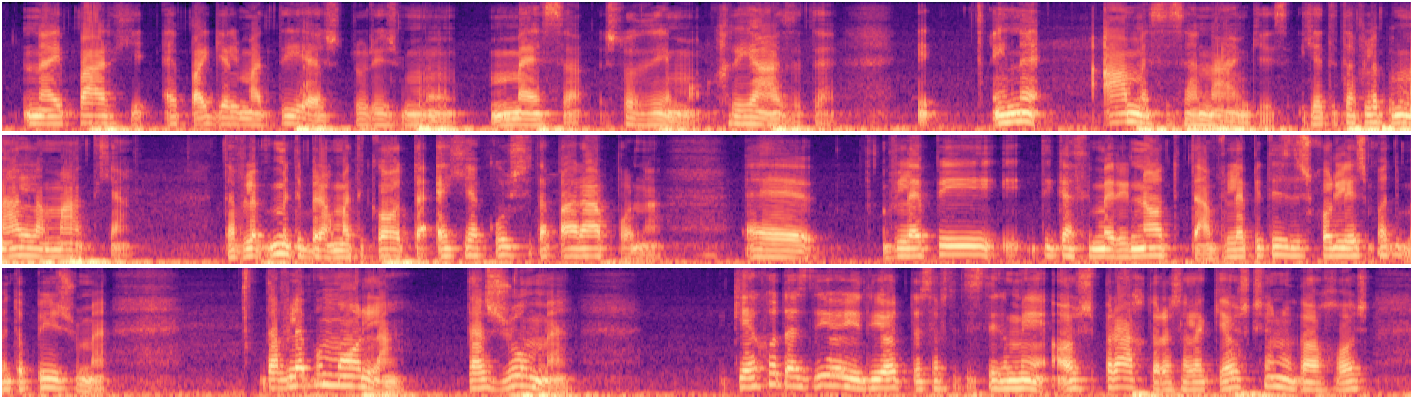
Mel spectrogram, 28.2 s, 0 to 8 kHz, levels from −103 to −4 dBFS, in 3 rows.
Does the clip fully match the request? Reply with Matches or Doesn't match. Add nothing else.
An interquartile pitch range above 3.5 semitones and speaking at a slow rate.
Matches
